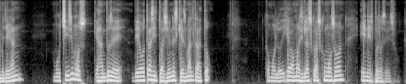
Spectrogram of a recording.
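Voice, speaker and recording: A man's voice: medium pitch, a little mellow, no echo, studio quality. A man hosting a casual spiritual talk, explaining emphatically and repeating his points. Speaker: channel host.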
